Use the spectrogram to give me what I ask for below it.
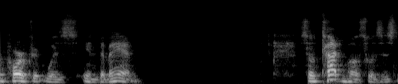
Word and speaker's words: Thutmose: So Thutmose was his name. That's T-H-U-T-M-O-S-E, if you want to write it. You could just spell it how it sounds.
